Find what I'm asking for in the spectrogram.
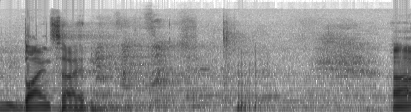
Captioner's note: laughter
